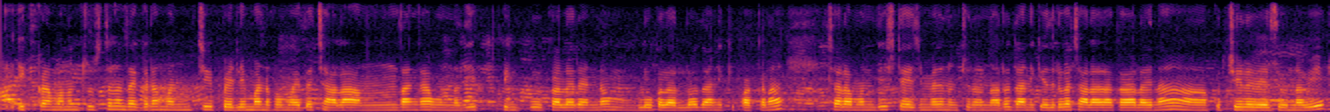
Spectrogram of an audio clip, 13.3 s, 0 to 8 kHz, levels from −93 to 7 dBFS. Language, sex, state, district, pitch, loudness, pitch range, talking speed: Telugu, female, Andhra Pradesh, Guntur, 190 Hz, -15 LUFS, 180-200 Hz, 140 wpm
